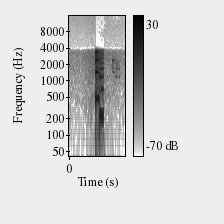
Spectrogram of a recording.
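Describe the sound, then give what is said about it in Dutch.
Telephone dialing tones as someone calls in from another handset: a short, loud tonal burst, then a couple of faint, brief beeps. “Ik bel even met een ander toestel in.”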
